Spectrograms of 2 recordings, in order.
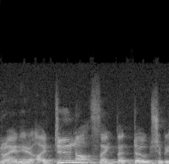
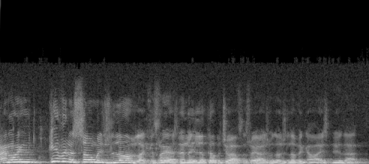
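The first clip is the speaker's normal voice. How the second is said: usual speaking voice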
